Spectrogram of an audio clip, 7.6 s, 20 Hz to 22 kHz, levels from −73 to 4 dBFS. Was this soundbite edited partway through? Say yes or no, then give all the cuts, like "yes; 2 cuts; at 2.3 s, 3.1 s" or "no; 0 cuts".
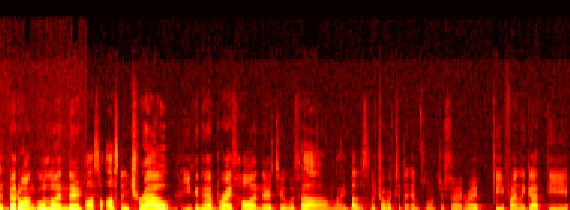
yes; 3 cuts; at 1.1 s, 4.7 s, 6.6 s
